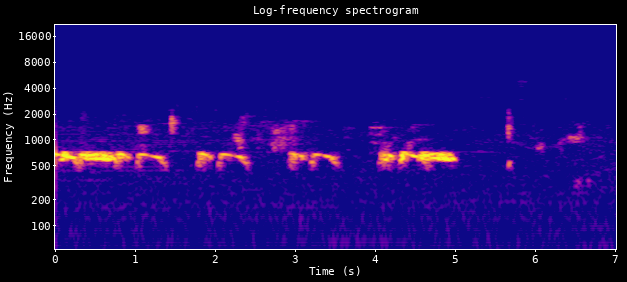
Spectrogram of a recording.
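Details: Decoy spotted dove kept to provoke rivals, cooing quietly in a series of short throaty coos at uneven intervals, with faint chirps from other birds and steady background hiss.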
